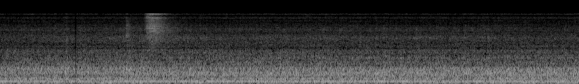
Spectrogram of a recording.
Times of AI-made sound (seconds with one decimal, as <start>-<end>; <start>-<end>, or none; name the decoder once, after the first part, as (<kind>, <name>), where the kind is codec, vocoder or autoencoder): none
